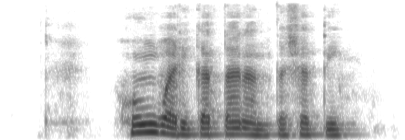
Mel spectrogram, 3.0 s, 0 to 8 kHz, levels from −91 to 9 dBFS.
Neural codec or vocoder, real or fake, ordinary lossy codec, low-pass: codec, 16 kHz, 16 kbps, FunCodec, trained on Chinese and English, 50 frames a second; fake; AAC, 32 kbps; 7.2 kHz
